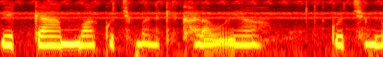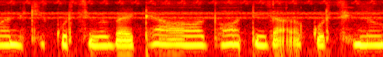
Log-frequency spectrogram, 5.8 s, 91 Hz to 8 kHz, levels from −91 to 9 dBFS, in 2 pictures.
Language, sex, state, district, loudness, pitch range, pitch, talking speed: Garhwali, female, Uttarakhand, Tehri Garhwal, -17 LUFS, 235-255 Hz, 245 Hz, 185 wpm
